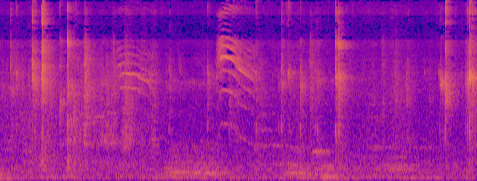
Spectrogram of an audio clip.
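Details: Hungry kittens, among stray kittens fed and cared for at a house, meowing for food: two thin, high-pitched meows, the second longer with a sweeping rise and fall, amid frequent soft clicks and taps.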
